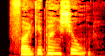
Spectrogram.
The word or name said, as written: folkepension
